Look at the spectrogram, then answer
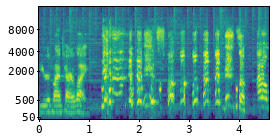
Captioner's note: laughing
